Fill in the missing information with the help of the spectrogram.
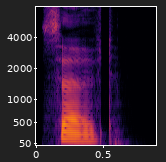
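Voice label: "served", British English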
